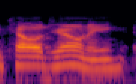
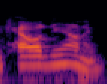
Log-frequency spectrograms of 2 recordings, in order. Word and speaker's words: Calagione: But craft beer icon Sam Calagione, and we discovered we can just think Chuck Mangione to get his name right. All in the pre-show, we're like, how do you say his name? We're like, think Chuck Mangione. Like, oh, Sam Calagione.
